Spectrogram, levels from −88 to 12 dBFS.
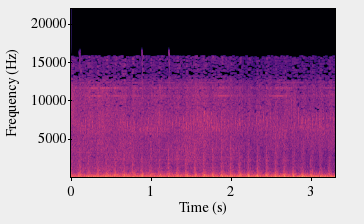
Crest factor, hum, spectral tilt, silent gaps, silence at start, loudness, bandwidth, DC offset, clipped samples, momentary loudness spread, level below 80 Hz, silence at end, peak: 18 dB; none; -4.5 dB/octave; none; 0 s; -20 LUFS; 16 kHz; under 0.1%; under 0.1%; 1 LU; -38 dBFS; 0 s; -4 dBFS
